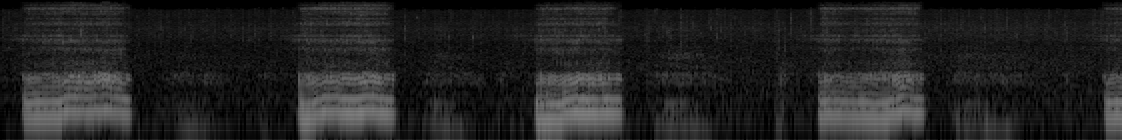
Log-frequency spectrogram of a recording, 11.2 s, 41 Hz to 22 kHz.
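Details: Loud, rattling snores on each in-breath, about every 2.5 seconds, with soft rain in the background; ordinary snoring.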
